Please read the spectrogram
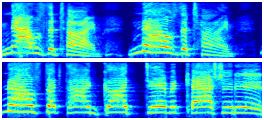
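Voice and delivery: shrieking, very high-pitched screaming. Acting out an imagined match moment, a wrestler urging a cash in: imitating Nia Jax screaming. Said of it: "Nia is just screaming at her".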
